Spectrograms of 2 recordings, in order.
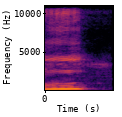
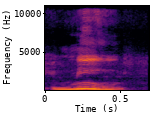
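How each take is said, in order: First: "ni" with the I held longer. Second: "ni" with a clipped short I. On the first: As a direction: stretch the I in "ni". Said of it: "it's like we prolong the I a little bit". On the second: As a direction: cut the I in "ni" short. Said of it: "we shorten the I". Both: Shown as a demonstration.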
